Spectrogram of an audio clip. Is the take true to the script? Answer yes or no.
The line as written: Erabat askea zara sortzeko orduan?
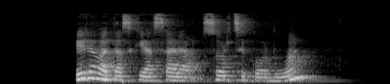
yes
